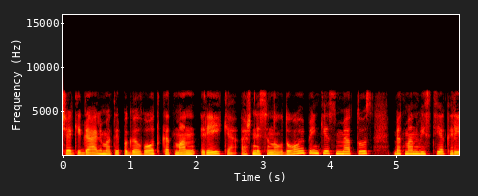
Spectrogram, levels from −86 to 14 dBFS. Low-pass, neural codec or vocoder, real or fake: 7.2 kHz; none; real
